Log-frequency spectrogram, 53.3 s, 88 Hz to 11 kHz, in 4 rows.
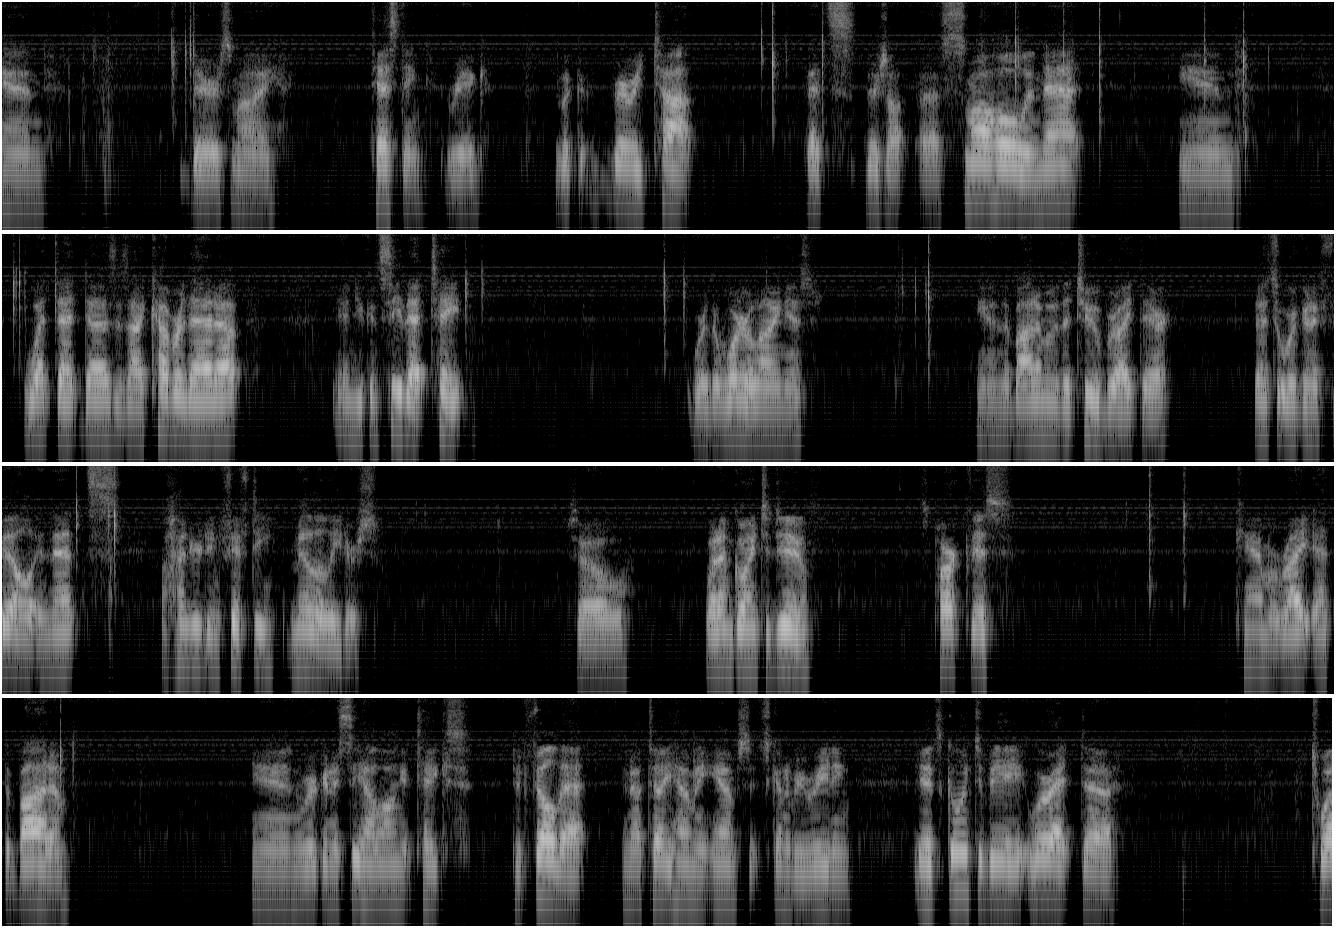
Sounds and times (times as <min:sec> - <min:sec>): Speech: 0:00.0 - 0:00.6, 0:01.8 - 0:02.9, 0:03.7 - 0:04.9, 0:05.5 - 0:07.0, 0:08.0 - 0:10.8, 0:11.8 - 0:12.5, 0:13.6 - 0:15.8, 0:16.6 - 0:18.0, 0:20.2 - 0:21.5, 0:23.0 - 0:25.0, 0:25.8 - 0:30.5, 0:32.3 - 0:33.0, 0:33.7 - 0:34.8, 0:35.8 - 0:36.8, 0:39.0 - 0:40.7, 0:42.4 - 0:48.5, 0:49.1 - 0:51.2, 0:53.0 - 0:53.2.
